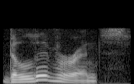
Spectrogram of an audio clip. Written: deliverance

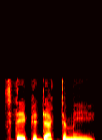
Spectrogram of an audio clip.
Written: stapedectomy

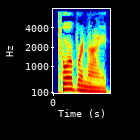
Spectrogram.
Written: torbernite

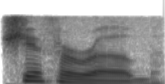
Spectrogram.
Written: chifforobe

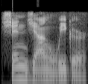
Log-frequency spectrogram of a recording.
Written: Sinkiang Uighur

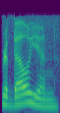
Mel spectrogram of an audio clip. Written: rebellion

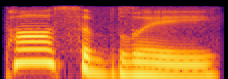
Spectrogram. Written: possibly

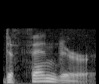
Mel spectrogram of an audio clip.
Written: defender

